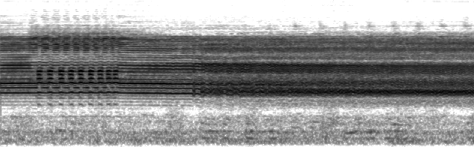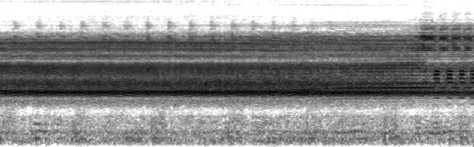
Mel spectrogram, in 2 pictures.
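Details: Pomponia linearis, the common cicada, singing loudly: a steady, dense, harmonic buzz with a pulsed, throbbing opening that settles into a continuous drone, then breaks back into rapid pulses near the end.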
